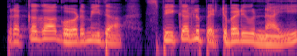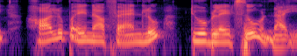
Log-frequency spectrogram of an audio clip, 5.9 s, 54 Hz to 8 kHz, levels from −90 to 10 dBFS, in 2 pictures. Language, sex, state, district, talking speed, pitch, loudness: Telugu, female, Telangana, Hyderabad, 110 wpm, 120 Hz, -15 LUFS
